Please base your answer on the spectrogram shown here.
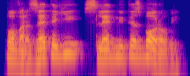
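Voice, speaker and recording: A man reads a scripted language lesson, his pitch rising and falling in an animated way. He says each word and then its translation in a steady, measured teaching rhythm. His voice sits at an ordinary middle pitch for a man. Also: breathy edge. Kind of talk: scripted bilingual lesson narration.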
